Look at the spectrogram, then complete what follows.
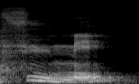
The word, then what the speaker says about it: fumée: Commence sur le point et accroche la dernière syllabe à la dernière lettre qui est une lettre muette que l'on n'entend pas.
